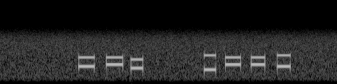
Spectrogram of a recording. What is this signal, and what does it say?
DTMF, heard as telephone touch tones, dialled by hand, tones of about 130 ms. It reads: 804 3009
